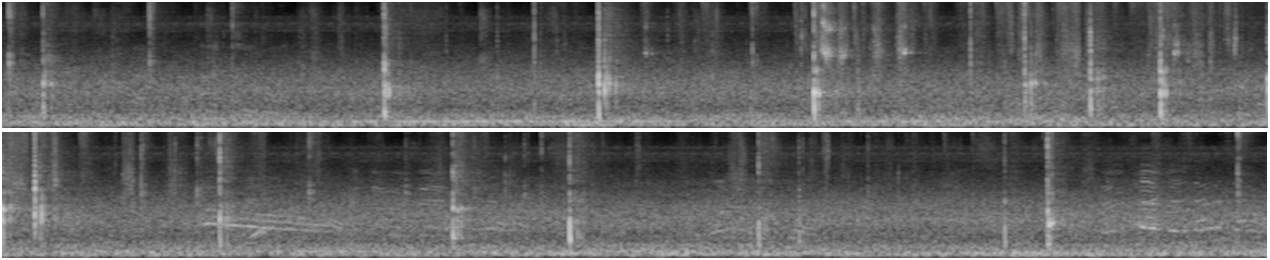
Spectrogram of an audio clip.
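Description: Pickleball paddles hitting the plastic ball in a doubles rally: a series of sharp pops at irregular spacing, coming quickest in the middle.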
